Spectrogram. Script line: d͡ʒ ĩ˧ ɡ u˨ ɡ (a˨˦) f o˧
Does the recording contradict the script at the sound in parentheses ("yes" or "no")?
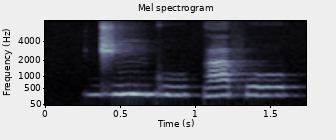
no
